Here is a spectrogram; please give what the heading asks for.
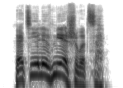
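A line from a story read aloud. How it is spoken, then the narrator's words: Nervous chuckle. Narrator (Russian): мужик нервно хохотнул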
